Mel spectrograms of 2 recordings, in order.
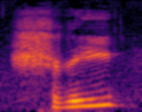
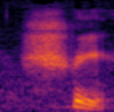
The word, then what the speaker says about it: Shri: It's It's very easy to pronounce. Shri. Shri.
